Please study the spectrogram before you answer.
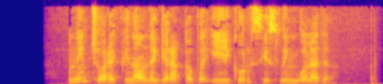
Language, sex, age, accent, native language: Uzbek, female, 18-24, Xorazm, Uzbek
